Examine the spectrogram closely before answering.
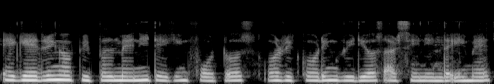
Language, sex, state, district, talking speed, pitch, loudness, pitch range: English, female, Arunachal Pradesh, Lower Dibang Valley, 180 wpm, 185 Hz, -15 LUFS, 180-190 Hz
